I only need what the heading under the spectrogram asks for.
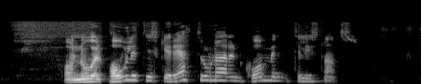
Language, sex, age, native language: Icelandic, male, 20-29, Icelandic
